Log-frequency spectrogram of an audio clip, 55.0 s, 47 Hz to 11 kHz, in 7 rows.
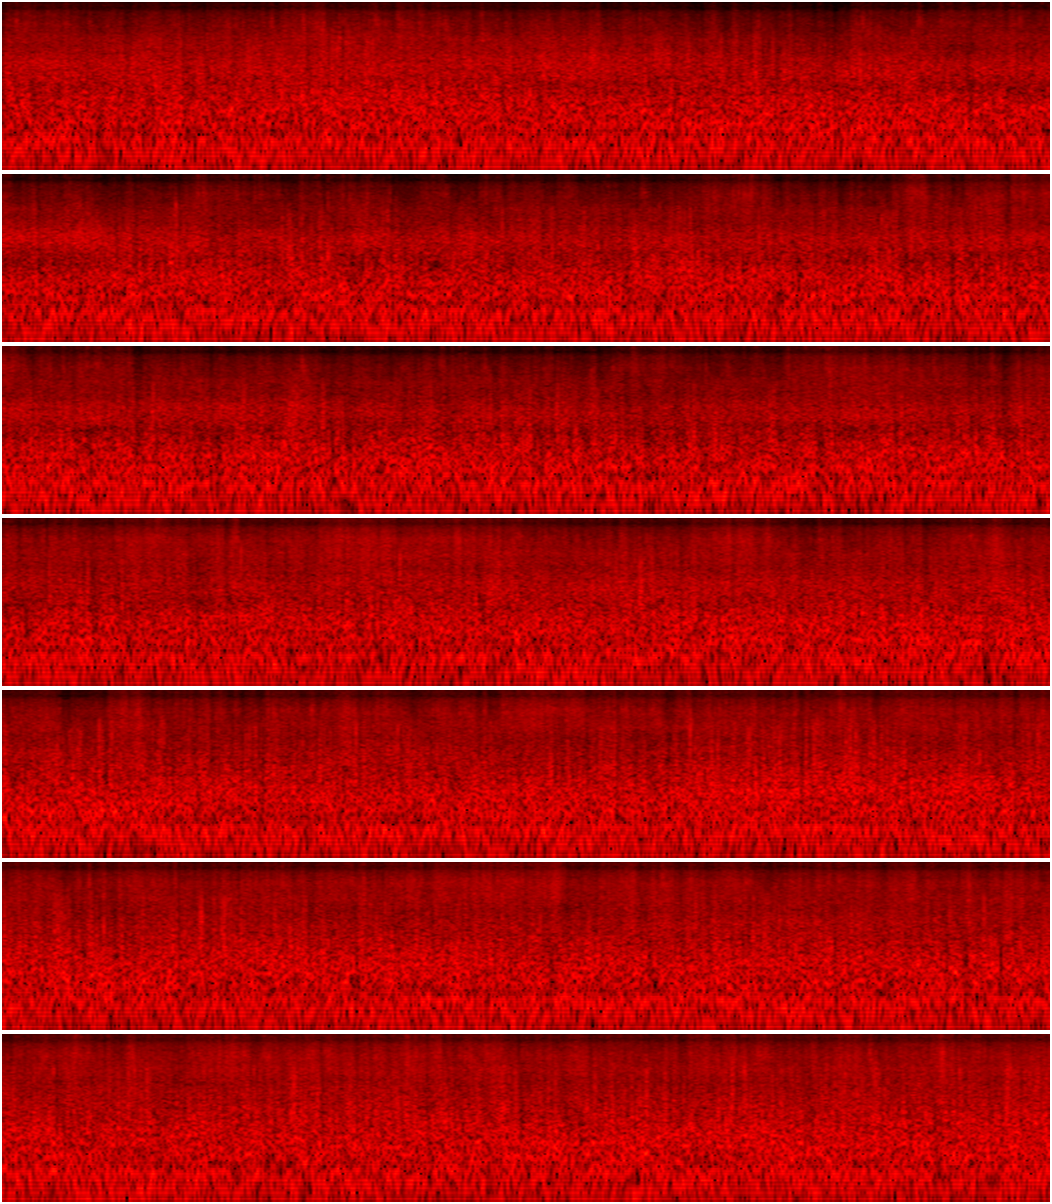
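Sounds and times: car road and wind noise: 0.0s - 55.0s.

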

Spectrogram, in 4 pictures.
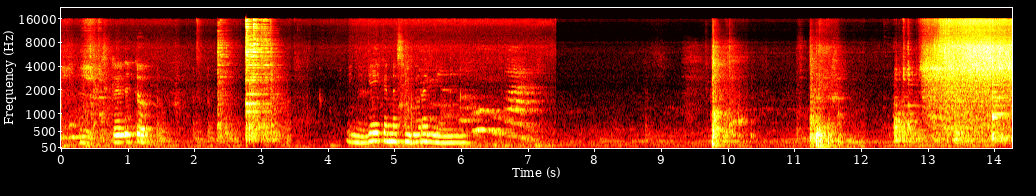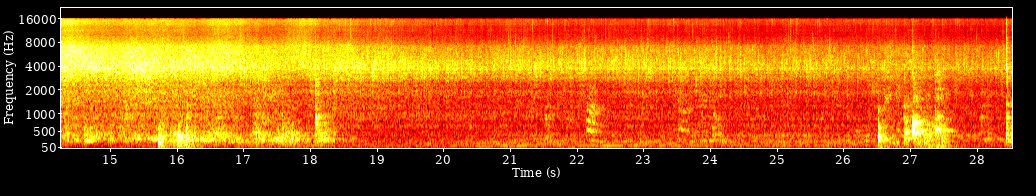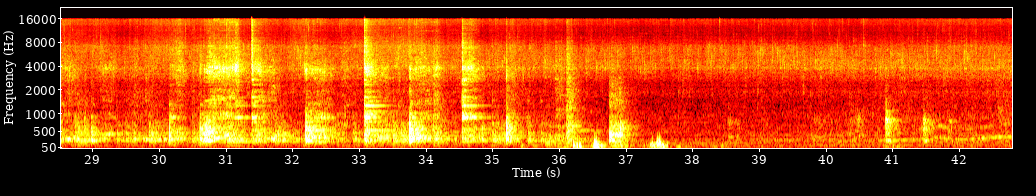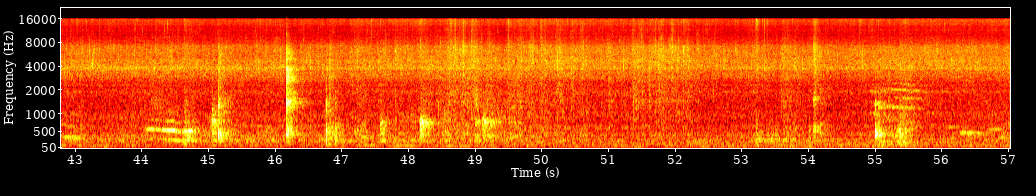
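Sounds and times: metal spatula scraping wok: 0.0s - 1.1s, 12.5s - 18.6s, 26.5s - 37.1s
paste sizzling in hot oil: 12.5s - 57.0s.

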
